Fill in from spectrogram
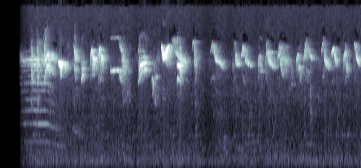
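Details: Oriental white-eye in the loud open-beak stage, singing its native forest-style song: a fast, varied run of high chirps and short twittering phrases, loud and continuous, several notes each second.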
